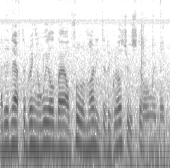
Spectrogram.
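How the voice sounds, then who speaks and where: A man's voice with audible room echo. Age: 70s. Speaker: senior voter interviewed. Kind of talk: street interview.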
